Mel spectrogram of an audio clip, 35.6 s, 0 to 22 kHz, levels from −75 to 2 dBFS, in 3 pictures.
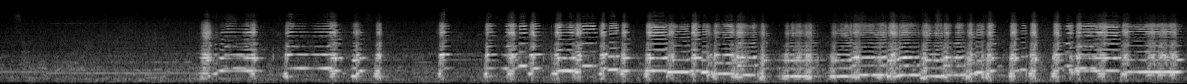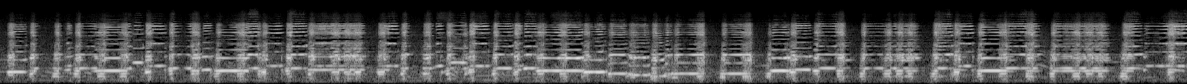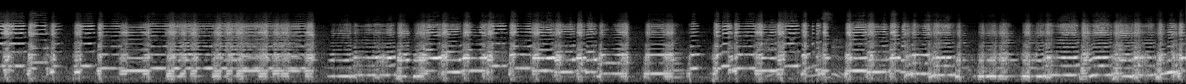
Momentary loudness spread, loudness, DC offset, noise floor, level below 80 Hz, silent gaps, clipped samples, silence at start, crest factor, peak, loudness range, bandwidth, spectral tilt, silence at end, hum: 6 LU; -14 LUFS; under 0.1%; -39 dBFS; -74 dBFS; none; under 0.1%; 0.1 s; 14 dB; 0 dBFS; 3 LU; 13 kHz; -0.5 dB/octave; 0 s; none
